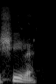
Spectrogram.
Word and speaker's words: Schiele: And this is music for Egon Schiele. That's how you pronounce it, Schiele, the famous artist.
